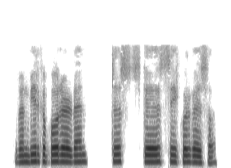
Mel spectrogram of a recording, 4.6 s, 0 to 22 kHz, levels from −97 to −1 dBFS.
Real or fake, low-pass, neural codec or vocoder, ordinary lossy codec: real; 7.2 kHz; none; MP3, 32 kbps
